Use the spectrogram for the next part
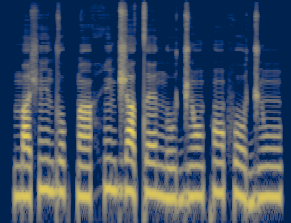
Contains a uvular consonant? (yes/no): no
